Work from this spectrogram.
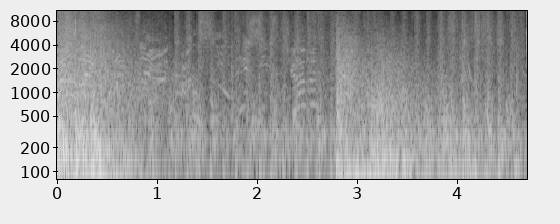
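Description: StuG assault gun and other weapons firing in Company of Heroes 2, a loud burst of gunfire and blasts opening the passage, then scattered shots and another heavy volley, with battle noise continuing steadily.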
